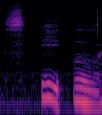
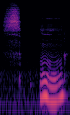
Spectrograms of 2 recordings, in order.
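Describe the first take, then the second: First: "s-e-ng" slowly as three separate sounds, ee in the middle; hissed s, long ee, hummed ng, with gaps; sounded out by phoneme. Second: "s-ng" as a hiss then a hummed ng, no vowel; bare "s", pause, then "ng" alone; vowel left out. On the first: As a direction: draw out "s-e-ng" sound by sound, vowel included. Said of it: "to tr-, correctly transcribe it". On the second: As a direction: sound out "s-ng" with the vowel missing. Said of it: "is not the word sing". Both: Shown as a demonstration.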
